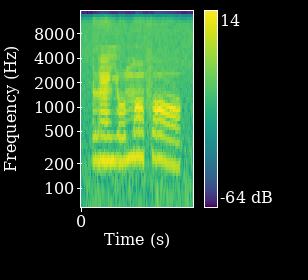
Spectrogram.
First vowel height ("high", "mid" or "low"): mid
